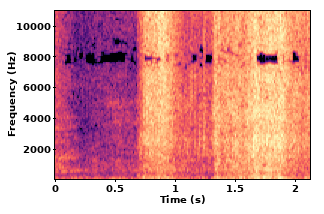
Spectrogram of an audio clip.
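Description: Rustling and knocking of grocery packaging being handled while groceries are unpacked, starting just under a second in after a short quiet moment.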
